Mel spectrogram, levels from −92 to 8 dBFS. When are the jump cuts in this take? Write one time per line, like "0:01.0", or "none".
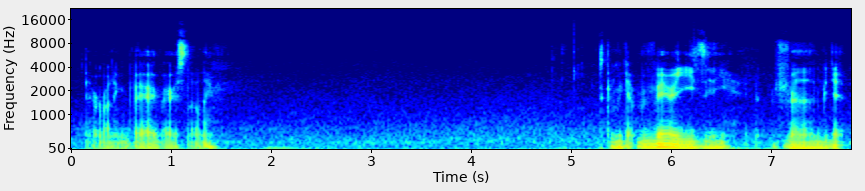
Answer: none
